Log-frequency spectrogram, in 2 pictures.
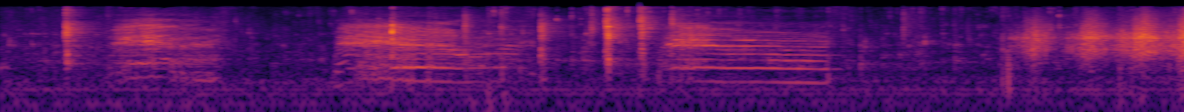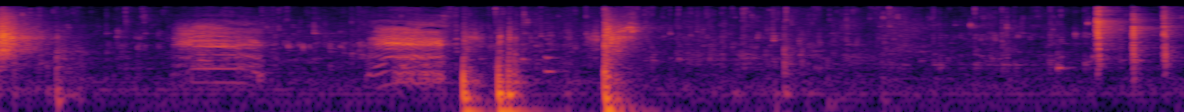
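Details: Exotic Shorthair cat; bark-like meow; asking for breakfast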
